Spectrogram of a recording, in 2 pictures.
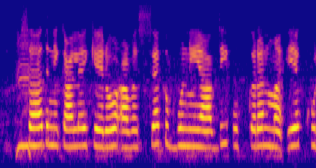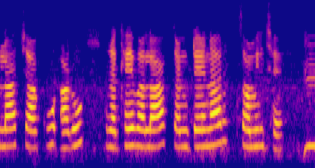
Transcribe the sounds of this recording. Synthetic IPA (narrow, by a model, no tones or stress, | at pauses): səɦəd̪nikaləjkeɾoaʋəsjəkbunijad̪iʔupkəɾənmeʔekʰːulat͡ʃakuʔaɾu | ɾəkʰəɪʋalakəɳʈenəɾsamilt͡ʃʰɛ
